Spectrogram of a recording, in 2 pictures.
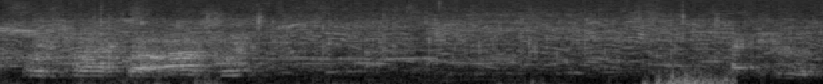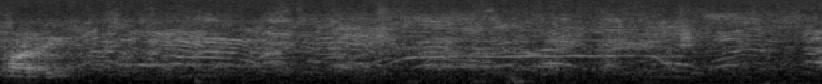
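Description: Men and boys shout and call out across an open field.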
